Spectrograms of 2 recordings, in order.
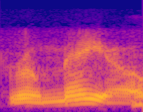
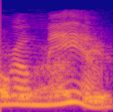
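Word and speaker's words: Romèo: Yes, it's actually pronounced Romeo. – Romeo, the original Italian of, you know, Romeo and Juliet. So he put the little accent on the E to pronounce him in the original Italian name.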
